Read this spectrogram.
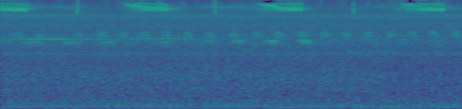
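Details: Crickets in an autumn forest, calling loudly alongside other insects: evenly spaced high pulsed chirps, a second very high pulsing trill, all set against constant flowing stream water; casual non-professional recording.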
